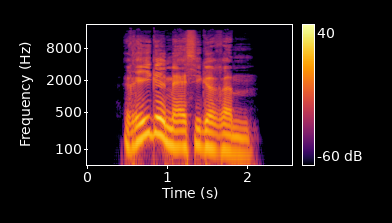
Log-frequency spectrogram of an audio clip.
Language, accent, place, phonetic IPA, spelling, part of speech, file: German, Germany, Berlin, [ˈʁeːɡl̩ˌmɛːsɪɡəʁəm], regelmäßigerem, adjective, De-regelmäßigerem.ogg
- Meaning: strong dative masculine/neuter singular comparative degree of regelmäßig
